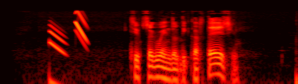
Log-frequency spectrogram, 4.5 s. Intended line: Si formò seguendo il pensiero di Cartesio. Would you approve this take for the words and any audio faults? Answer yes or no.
no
